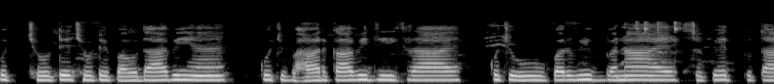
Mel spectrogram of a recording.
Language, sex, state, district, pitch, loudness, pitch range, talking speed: Hindi, female, Uttar Pradesh, Budaun, 200 Hz, -17 LUFS, 195-210 Hz, 145 wpm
